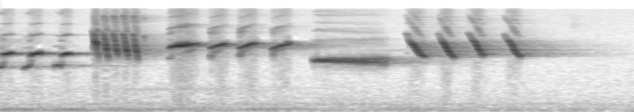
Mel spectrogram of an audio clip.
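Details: A jalak uret starling in full fill-in song, singing actively. Quick repeated notes lead into harsh buzzy bursts, then a steady low whistle and a series of descending whistled slurs that fade out.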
